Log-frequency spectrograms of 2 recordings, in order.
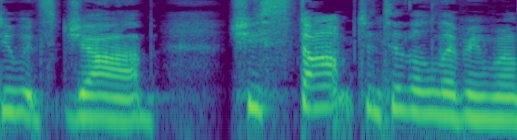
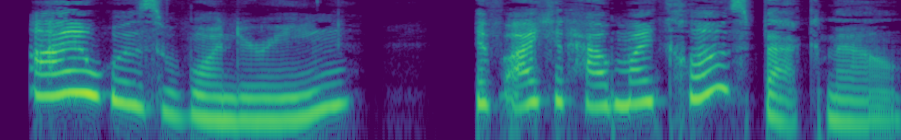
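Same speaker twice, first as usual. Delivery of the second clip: sugary-sweet, coaxing, sing-song tone; 3 semitones higher than usual. Diamond takes a deep breath and tries again with Missus Daniel, very sweetly. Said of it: "using a voice sweeter than cornbread".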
